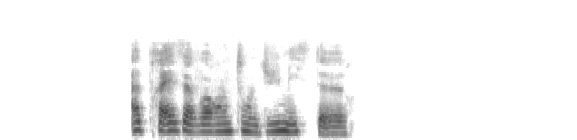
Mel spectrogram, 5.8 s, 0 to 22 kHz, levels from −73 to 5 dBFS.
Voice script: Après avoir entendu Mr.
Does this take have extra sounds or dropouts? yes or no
no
